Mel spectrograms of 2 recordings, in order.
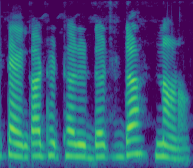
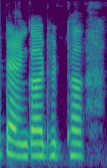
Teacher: ਤੇ ਉਸ ਤੋਂ ਬਾਅਦ ਦੇਖੋ ਉਲਟ ਜੀਬੀ ਵਾਲਾ ਵੀ ਕੁਸ਼ਚਨ ਸੀਗਾ ਜਿਨਾਂ ਧੁਨੀਆਂ ਦੇ ਉਚਾਰਨ ਸਮੇਂ ਜੀਭ ਦਾ ਅਗਲਾ ਨੌਕ ਵਾਲਾ ਹਿੱਸਾ ਉਲਟਾ ਹੋ ਕੇ ਕੋਮਲ ਤਾਲੂ ਨੂੰ ਛੂਏ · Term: ਉਲਟਜੀਬੀ ਵਿਅੰਜਨ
